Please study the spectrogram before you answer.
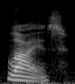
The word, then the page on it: lies: American English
